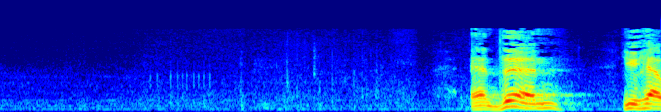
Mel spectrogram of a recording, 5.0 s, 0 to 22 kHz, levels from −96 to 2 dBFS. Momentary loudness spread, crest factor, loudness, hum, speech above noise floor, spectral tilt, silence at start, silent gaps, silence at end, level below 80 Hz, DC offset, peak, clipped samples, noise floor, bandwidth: 18 LU; 20 dB; -20 LUFS; none; 49 dB; -6 dB/octave; 3.55 s; none; 0 s; -76 dBFS; under 0.1%; -4 dBFS; under 0.1%; -67 dBFS; 8 kHz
